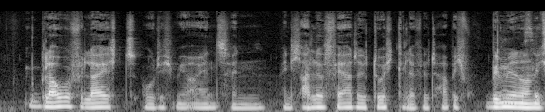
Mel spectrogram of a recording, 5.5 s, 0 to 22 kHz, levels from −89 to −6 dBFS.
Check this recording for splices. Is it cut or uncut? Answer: cut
